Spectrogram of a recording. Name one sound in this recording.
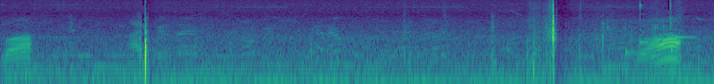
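A cricket bat sharply cracks against a ball outdoors.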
